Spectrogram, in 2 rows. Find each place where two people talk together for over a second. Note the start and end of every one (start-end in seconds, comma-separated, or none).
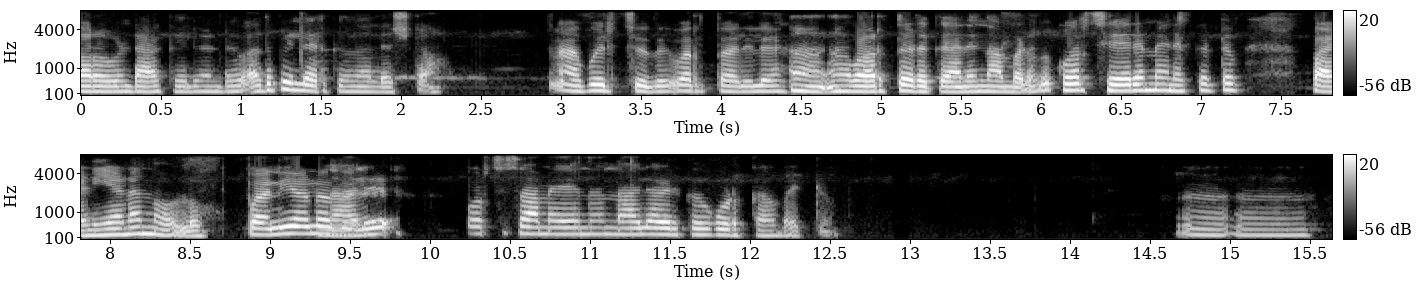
none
